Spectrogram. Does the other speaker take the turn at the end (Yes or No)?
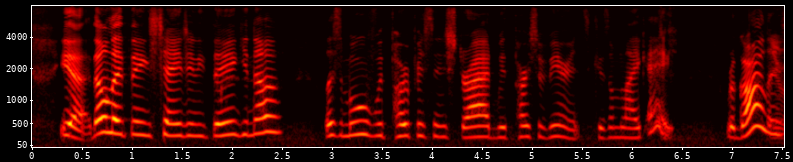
No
